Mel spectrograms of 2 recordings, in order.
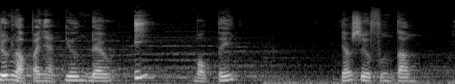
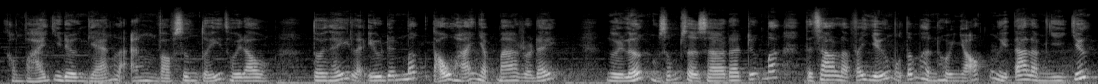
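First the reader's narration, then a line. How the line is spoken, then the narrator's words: Whispered reply. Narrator (Vietnamese): Nhạc Dương cũng thì thào đáp lại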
